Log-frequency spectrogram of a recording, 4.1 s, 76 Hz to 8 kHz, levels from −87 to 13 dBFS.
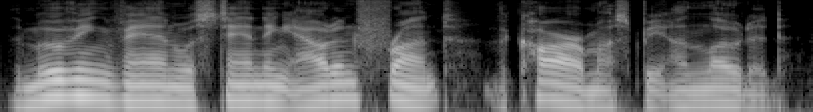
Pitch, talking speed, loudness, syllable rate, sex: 110 Hz, 190 wpm, -18 LUFS, 4.6 syllables/s, male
